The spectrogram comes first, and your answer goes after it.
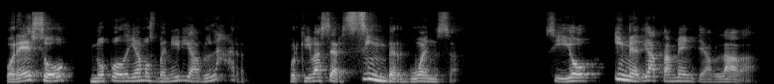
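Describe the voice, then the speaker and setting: Earnest soft-spoken pastor, man. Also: on the high side, a little slow. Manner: earnest, confessional, soft-spoken with emotional dips. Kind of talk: personal testimony in conversation.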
